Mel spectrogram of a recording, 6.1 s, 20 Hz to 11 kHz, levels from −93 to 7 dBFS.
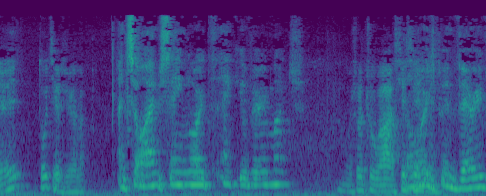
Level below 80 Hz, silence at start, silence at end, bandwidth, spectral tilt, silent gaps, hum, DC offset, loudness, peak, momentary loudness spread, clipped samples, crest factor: -52 dBFS; 0 s; 0 s; 8.4 kHz; -4 dB/octave; none; none; under 0.1%; -34 LUFS; -14 dBFS; 17 LU; under 0.1%; 22 dB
